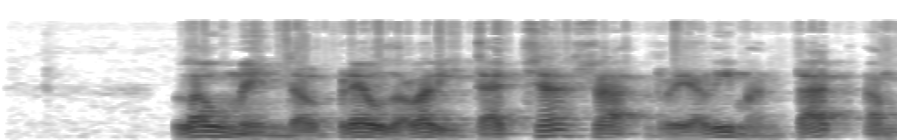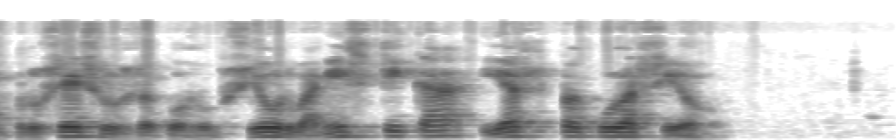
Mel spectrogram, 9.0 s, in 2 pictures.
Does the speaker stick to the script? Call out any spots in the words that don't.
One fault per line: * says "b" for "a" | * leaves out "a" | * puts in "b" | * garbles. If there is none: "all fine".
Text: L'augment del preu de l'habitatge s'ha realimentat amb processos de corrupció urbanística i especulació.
all fine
